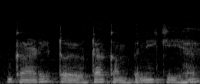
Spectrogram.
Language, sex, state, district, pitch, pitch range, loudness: Hindi, male, Chhattisgarh, Korba, 105 Hz, 100-110 Hz, -37 LUFS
